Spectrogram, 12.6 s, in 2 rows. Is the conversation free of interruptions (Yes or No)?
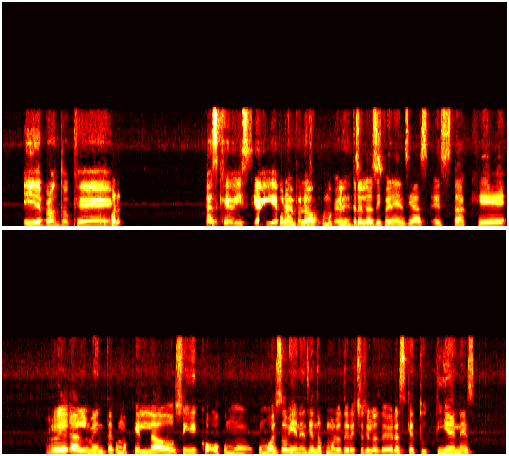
No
